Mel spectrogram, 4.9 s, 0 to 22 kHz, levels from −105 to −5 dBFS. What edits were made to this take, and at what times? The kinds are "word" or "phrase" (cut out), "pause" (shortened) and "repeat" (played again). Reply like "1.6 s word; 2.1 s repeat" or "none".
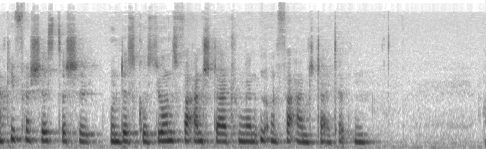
1.0 s word; 2.6 s word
